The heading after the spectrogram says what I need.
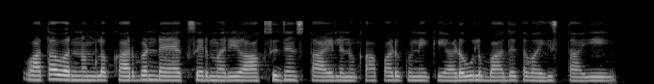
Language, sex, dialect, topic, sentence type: Telugu, female, Southern, agriculture, statement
